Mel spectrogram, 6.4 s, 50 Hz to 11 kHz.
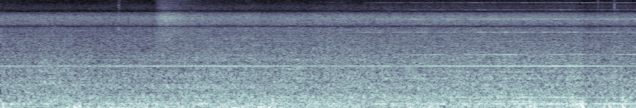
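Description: Class 377 Electrostar electric train moving slowly: a steady rumble with a thin, constant whine above it.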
